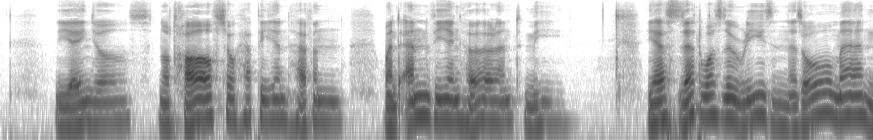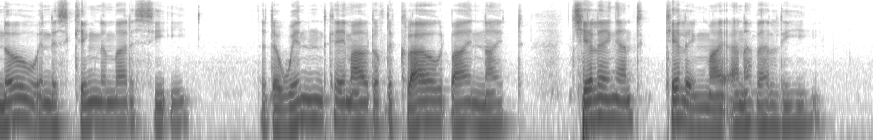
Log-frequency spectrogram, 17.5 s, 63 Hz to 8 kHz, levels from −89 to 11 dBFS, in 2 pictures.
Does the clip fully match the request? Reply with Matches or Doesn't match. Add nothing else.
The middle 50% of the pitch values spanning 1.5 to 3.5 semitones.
Matches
